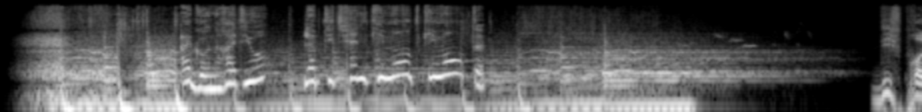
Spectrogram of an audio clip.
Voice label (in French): Radio Jingle La petite chaine qui monte; Agaune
